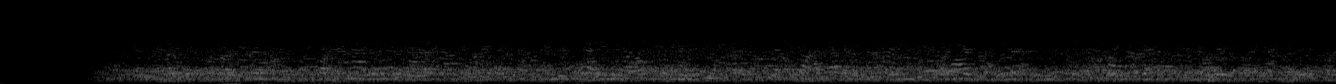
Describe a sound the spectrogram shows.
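A large crowd murmurs softly in a big arena.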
